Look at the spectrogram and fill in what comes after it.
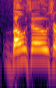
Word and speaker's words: Bezos: You, you know, you, you know, you think about the, uh, who is it, Jeff Bezos or whatever, whatever his name is, the Amazon guy.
